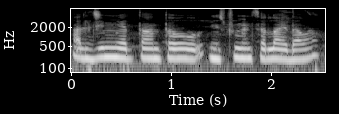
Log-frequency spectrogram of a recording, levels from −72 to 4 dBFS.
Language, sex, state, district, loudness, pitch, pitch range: Kannada, female, Karnataka, Koppal, -13 LUFS, 210 Hz, 205-215 Hz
